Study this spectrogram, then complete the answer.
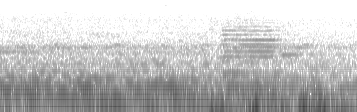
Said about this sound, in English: You can hear the hum of the bus that's waiting here. Great bus transportation. These are clean air hybrid electric buses.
